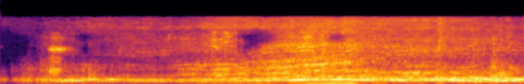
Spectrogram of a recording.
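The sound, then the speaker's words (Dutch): A loud, big motorcycle roars past, its engine droning steadily for several seconds and swelling briefly in pitch and volume partway through. “Ja, ik kom de dikke motor langs hier.”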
